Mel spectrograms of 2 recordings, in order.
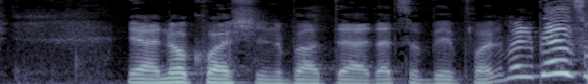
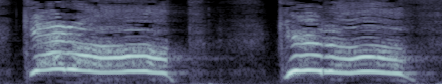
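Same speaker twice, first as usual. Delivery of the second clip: imitating a yell; 8 dB louder than usual. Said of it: "he yelled at the top of his lungs".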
